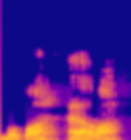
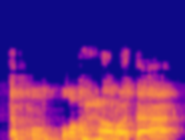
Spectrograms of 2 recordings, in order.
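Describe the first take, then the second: First: The word ends on a breathy h sound. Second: The word ends with a 'ta' syllable. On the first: The speaker calls it right. "dibaca sebagai huruf ha sukun" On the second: The speaker calls it wrong. "bukan dibaca mutahharata"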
